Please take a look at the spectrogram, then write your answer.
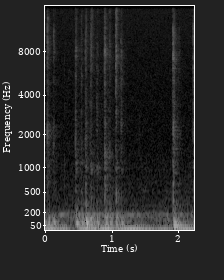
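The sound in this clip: Typing on a computer keyboard: many quick, irregular keystrokes clatter in uneven bursts over a low background hum, with a few louder key hits near the end and no talking.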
